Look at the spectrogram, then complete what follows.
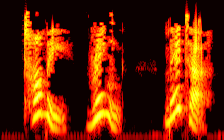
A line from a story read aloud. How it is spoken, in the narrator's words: Bart cried out in amazement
